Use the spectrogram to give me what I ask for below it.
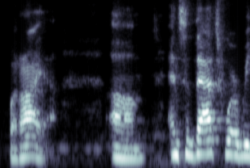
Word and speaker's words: pariah: took the term and they mispronounced it put the accent in the wrong place and came up with pariah and so that's where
